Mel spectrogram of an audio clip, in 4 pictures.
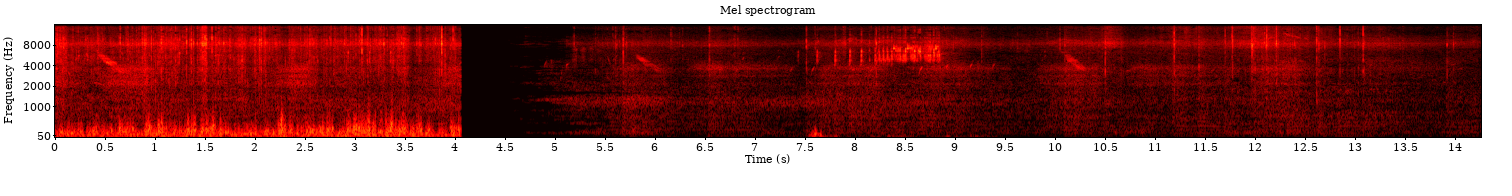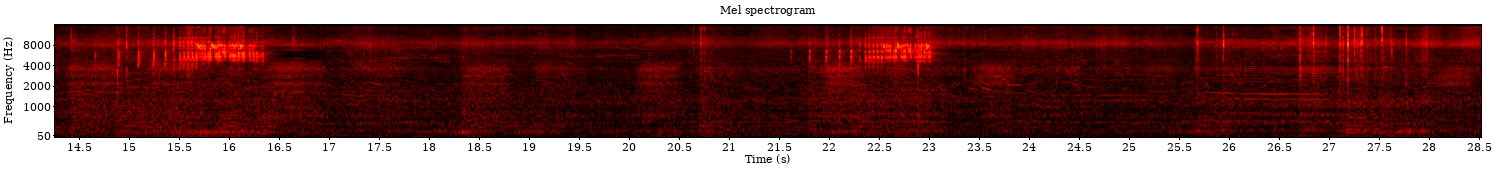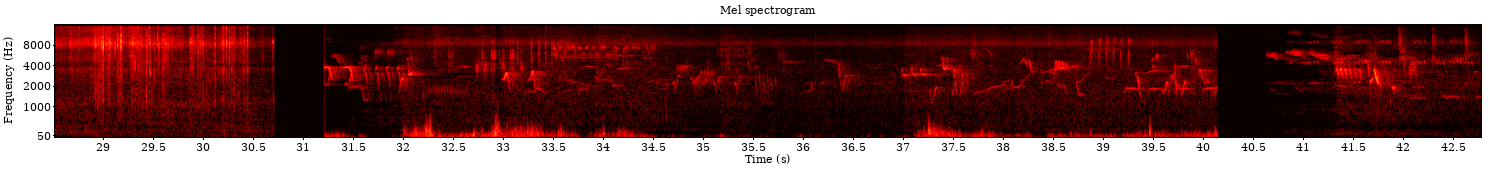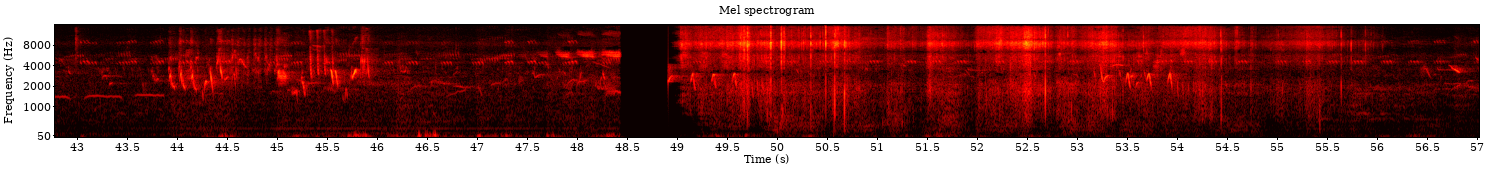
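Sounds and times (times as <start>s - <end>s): small birds chirping: 0.0s - 4.0s, 7.4s - 12.6s, 14.4s - 18.6s, 21.6s - 24.8s, 31.2s - 57.0s.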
